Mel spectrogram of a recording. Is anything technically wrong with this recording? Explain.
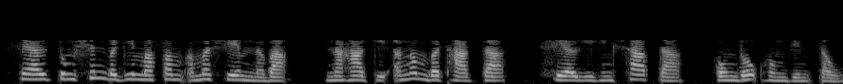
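Yes. Throughout the speech, everything above 3 kHz is missing and the remaining treble is hissy and grainy, likely from heavy Vorbis compression at a very low bitrate, around 9 kbps.

From 3.91 to 3.94 s there is pre-echo: the codec spreads quantisation noise across its block, so about 26 ms of hiss precedes a sharp attack and smears it.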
